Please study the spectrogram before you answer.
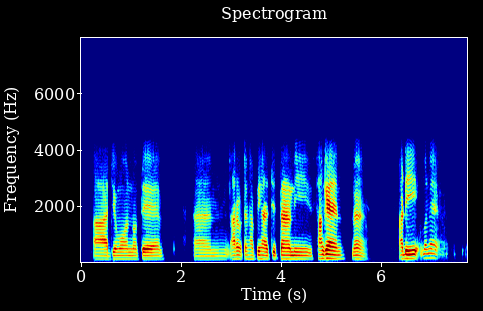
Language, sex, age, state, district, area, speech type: Santali, male, 18-30, West Bengal, Bankura, rural, conversation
